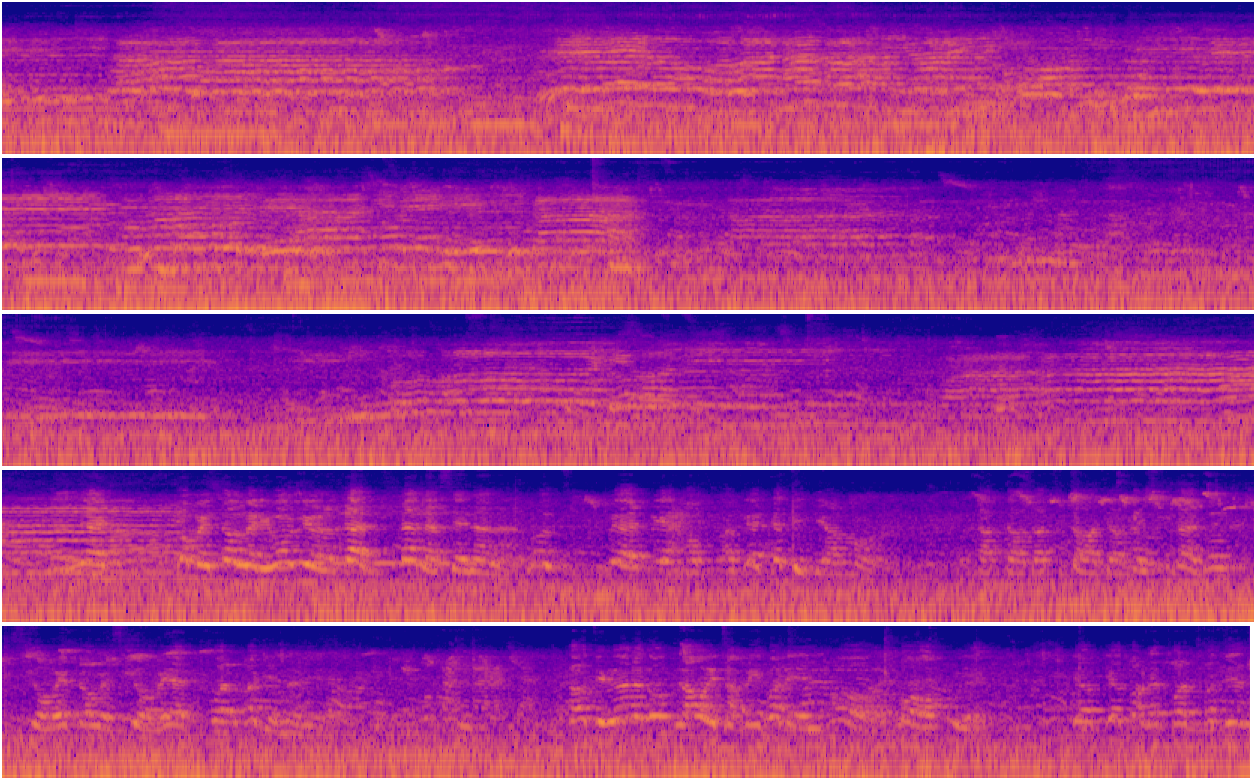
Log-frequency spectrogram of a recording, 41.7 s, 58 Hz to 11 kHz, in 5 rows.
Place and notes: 永康公園, Taoyuan City - learning to sing Japanese songs
A group of old people are learning to sing Japanese songs, in the Park, birds sound
Taoyuan City, Taiwan, 27 June 2017, ~07:00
